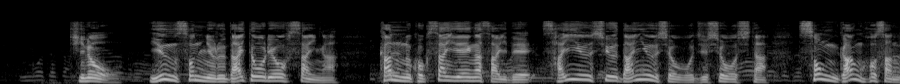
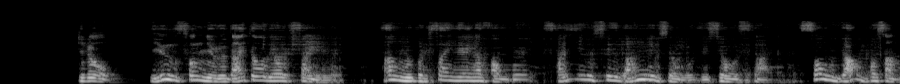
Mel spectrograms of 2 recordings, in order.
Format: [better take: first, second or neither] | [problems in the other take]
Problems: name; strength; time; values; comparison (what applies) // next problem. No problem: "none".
first | noise reduction (neural mask model DeepFilterNet 3)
